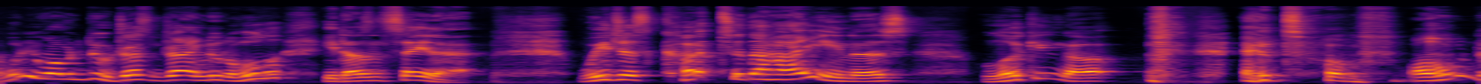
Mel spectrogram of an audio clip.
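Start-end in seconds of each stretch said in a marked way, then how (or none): 0.0-1.4 quoted cartoon line. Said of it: "Timon does not say that line of".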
